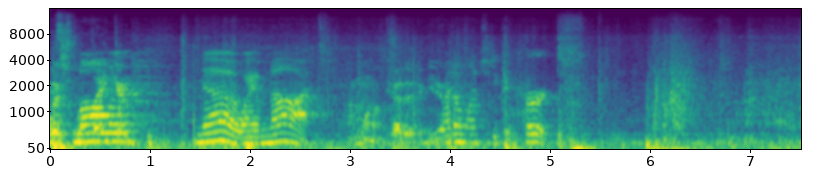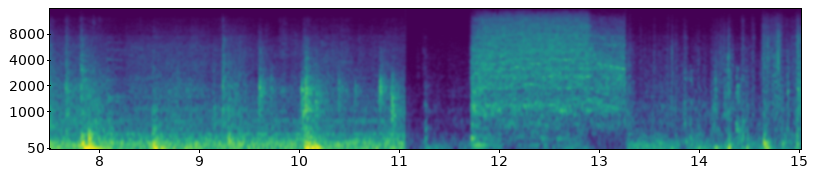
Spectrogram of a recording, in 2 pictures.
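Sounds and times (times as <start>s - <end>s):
power saw cutting: 11.7s - 13.3s.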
